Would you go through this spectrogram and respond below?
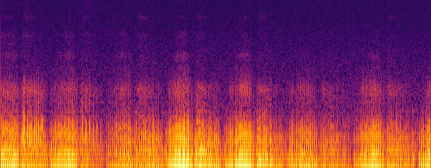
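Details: Domestic cat purring, binaural indoor recording: soft low rumble with uneven breathing swells, a louder stretch near the middle, otherwise quiet surroundings.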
